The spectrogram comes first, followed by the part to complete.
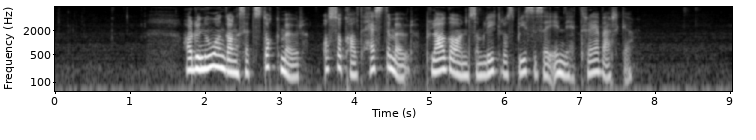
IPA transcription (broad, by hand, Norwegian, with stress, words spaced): ˈhɑː ˈɖʉː ˈnuːəŋ ˈɡɑŋ ˈsɛt ˈstɔkˌmɑʉɾ ˈʔɔsɔ ˈkɑlt ˈhɛstəˌmɑʉɾ ˈplɑːɡəˌɔɲ ˈsɔm ˈliːkɾ̩ ˈoː ˈspiːsə ˈsæɪ ˈɪn ˈiː ˈtɹeːʋæɾkə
